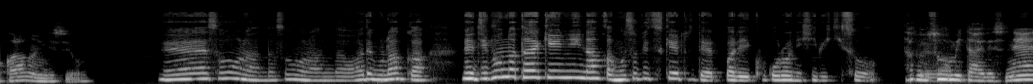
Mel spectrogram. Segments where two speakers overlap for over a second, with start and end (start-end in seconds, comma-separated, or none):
none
